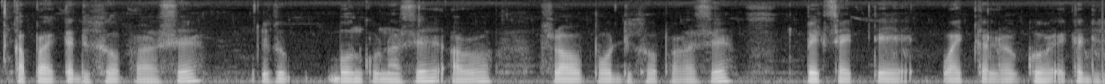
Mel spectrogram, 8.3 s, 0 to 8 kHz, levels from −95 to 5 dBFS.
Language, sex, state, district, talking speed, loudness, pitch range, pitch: Nagamese, male, Nagaland, Dimapur, 160 wpm, -22 LUFS, 100-110 Hz, 105 Hz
